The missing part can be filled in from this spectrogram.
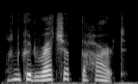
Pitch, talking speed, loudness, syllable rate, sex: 200 Hz, 260 wpm, -18 LUFS, 6.3 syllables/s, female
